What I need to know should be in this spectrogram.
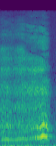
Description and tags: You can hear the very heavy breathe of a female. It has been recorded in a recording classroom at Pompeu Fabra University.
